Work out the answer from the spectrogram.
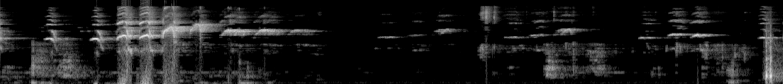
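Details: Park birds active at dawn in the breeding season, during the monsoon rains: a loud burst of overlapping chirps and twittering whistles, then scattered high single notes and short chirps spaced through the quieter remainder.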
